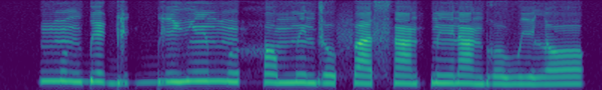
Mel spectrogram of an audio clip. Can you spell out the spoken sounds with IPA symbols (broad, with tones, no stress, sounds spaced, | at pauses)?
m ũ˦ ɡ͡b e˦˨ ɡ i˧ ɡ͡b i˧ j ĩ˦ m ũ˧ h ɔ˦ m ĩ˦ d o˧ f a˧ s ã˧ k͡p ĩ˧ ɾ ã˧ ɡ o˨ w i˨ l ɔ˧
